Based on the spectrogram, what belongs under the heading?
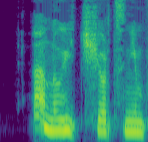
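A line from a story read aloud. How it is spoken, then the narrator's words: Girl snorting. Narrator (Russian): фыркнула девочка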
